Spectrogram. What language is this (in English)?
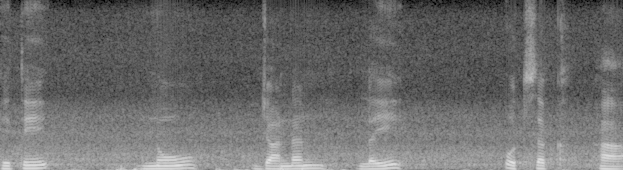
Punjabi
